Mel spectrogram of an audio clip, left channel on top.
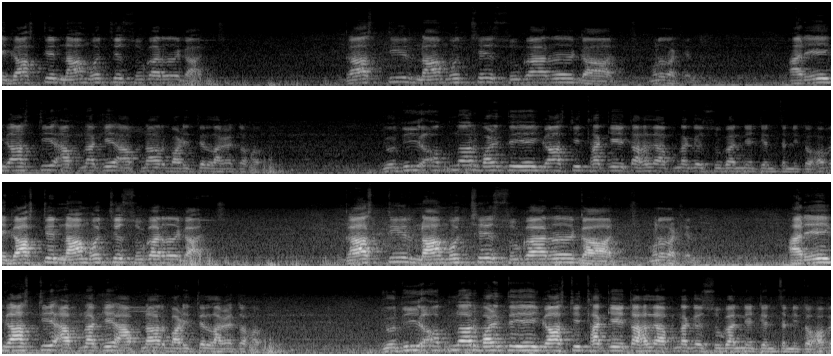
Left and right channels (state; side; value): quieter; left; 11.1 dB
